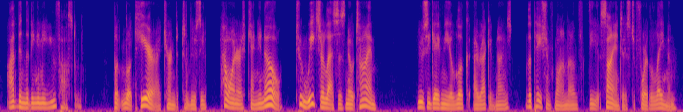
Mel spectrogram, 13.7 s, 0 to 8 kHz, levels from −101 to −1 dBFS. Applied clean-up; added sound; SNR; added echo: neural diffusion model UNIVERSE++.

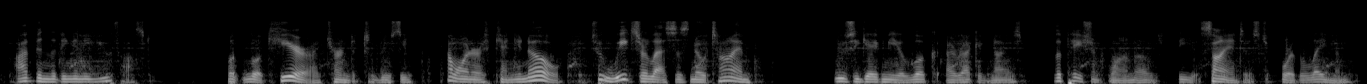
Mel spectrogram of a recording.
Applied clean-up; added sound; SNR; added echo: neural mask model RNNoise.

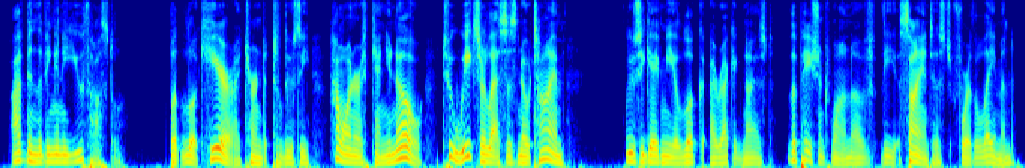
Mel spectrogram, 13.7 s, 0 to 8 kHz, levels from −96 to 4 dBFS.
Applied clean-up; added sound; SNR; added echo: none; none; none; none.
